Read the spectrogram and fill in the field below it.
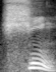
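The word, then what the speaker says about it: שין: Esta forma chama-se sim, conforme está aí na apostila. E essa aqui chama-se shin, com SH.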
